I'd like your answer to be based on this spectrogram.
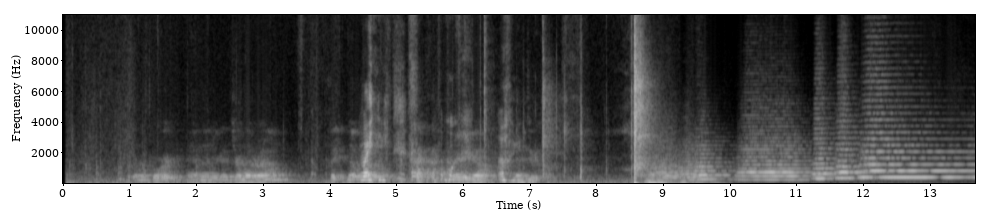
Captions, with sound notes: We're gonna record. And then you're gonna turn that around. (laughs) There you go. Take two. (slate clicks)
